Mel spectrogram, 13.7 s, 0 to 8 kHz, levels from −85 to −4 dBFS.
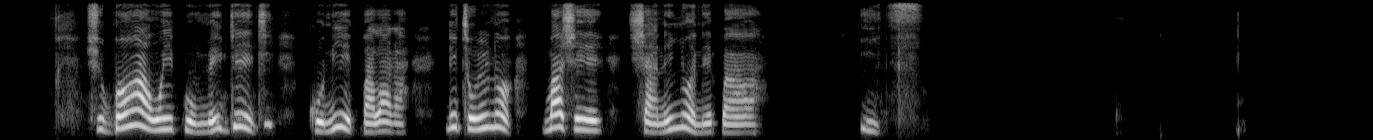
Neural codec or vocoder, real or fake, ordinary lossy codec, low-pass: codec, 16 kHz, 4 kbps, FunCodec, trained on Chinese and English, 50 frames a second; fake; none; 7.2 kHz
